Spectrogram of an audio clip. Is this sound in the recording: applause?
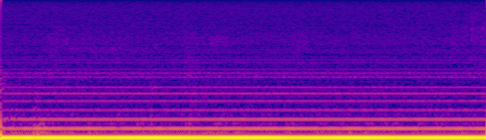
no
